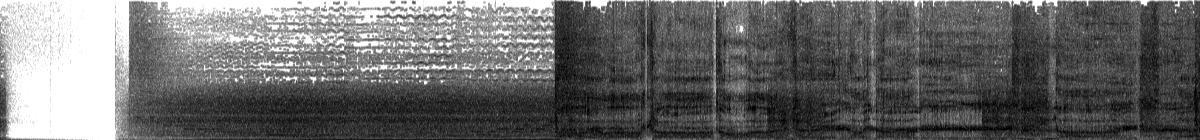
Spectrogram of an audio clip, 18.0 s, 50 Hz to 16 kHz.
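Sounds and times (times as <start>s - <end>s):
heavy metal band playing: 1.8s - 18.0s
guttural growled vocal: 8.3s - 18.0s.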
